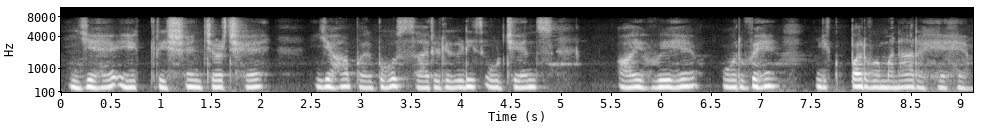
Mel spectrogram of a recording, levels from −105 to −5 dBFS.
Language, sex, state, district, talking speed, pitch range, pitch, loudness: Hindi, female, Uttar Pradesh, Saharanpur, 145 wpm, 215-240 Hz, 225 Hz, -17 LUFS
